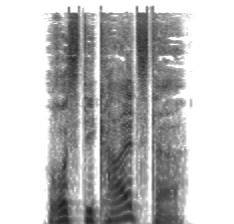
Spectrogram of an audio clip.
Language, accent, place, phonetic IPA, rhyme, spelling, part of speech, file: German, Germany, Berlin, [ʁʊstiˈkaːlstɐ], -aːlstɐ, rustikalster, adjective, De-rustikalster.ogg
- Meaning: inflection of rustikal: 1. strong/mixed nominative masculine singular superlative degree 2. strong genitive/dative feminine singular superlative degree 3. strong genitive plural superlative degree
